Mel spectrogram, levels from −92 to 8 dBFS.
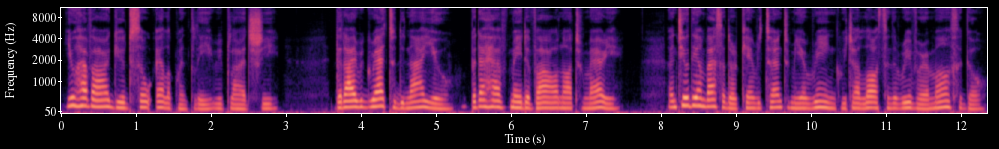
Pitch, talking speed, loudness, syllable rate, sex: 175 Hz, 195 wpm, -18 LUFS, 5.2 syllables/s, female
